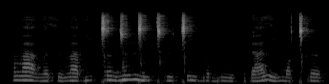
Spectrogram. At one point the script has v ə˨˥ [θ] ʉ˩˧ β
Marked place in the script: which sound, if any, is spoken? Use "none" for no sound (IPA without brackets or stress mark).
θ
